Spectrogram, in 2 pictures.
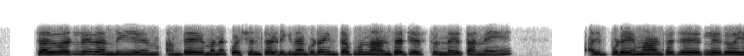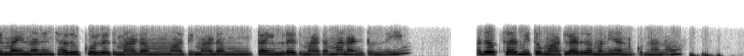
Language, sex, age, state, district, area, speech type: Telugu, female, 18-30, Telangana, Medak, urban, conversation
